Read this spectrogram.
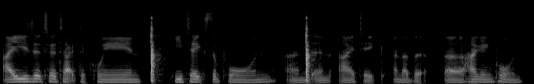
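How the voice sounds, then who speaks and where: A man's voice: fairly low pitch, fairly even intonation, normal speed, heavy background noise. A tired young man commenting on his own chess game, thinking aloud with many ums and self-corrections. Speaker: chess streamer.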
